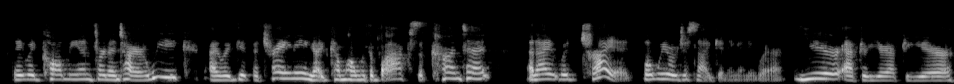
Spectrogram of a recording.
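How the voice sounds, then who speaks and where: Using a plain, everyday voice, a woman with an American accent talks at a fairly quick pace with ordinary pitch variation. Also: fairly high pitch for a woman. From Indiana. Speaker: retired teacher and ed tech founder. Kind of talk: interview.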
